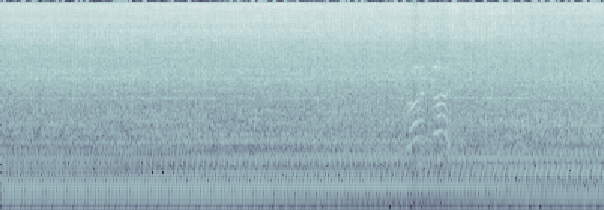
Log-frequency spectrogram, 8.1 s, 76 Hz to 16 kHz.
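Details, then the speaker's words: 1956 VW Beetle barn-find flat-four engine (not original to the car), first run after 24 years sitting in a barn; even idle about three and a half beats a second, no knocks or rattles: normal healthy idle. "yeah so there you have it can't believe it fired right up after 24 years of sitting in a barn these Volkswagen engines are just bulletproof"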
